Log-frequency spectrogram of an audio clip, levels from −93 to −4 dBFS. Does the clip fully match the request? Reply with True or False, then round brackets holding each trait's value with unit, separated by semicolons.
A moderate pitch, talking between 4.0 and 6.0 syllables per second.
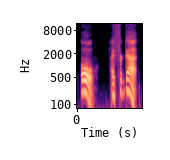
True (175 Hz; 4.4 syllables/s)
